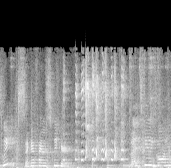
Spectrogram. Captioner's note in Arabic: الصرير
